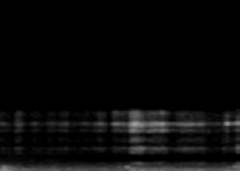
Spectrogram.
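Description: Faint scratching of a pen writing on exercise-book paper, in short intermittent strokes.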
